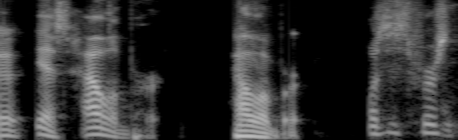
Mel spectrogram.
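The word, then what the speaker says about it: Haliburton: Yes, Halliburton.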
